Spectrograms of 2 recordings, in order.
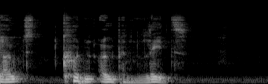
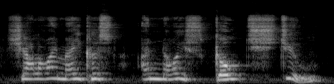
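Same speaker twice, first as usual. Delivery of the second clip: slow, high troll voice; troll proposing goat stew to pirates; sly troll; 12 semitones higher, slower than usual. Acted. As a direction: offer it with relish.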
